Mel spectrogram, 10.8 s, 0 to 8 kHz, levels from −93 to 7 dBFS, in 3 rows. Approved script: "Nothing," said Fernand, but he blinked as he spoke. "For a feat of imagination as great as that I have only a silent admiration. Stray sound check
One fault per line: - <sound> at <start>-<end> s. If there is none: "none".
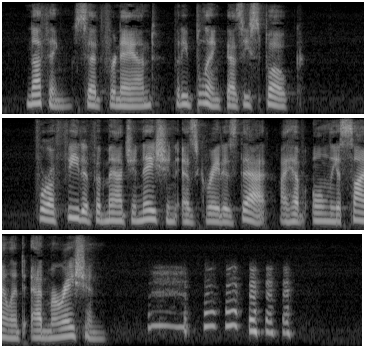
- laugh at 8.7-10.2 s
